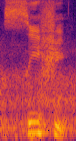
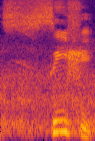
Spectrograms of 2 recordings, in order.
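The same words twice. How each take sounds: First: सीशी said high then falling hard; falling fourth tone again. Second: सीशी dropping sharply; falling fourth tone. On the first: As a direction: drop the pitch on सीशी. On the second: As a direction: bring सीशी down firmly. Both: Shown as a demonstration. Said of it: "fourth tone".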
